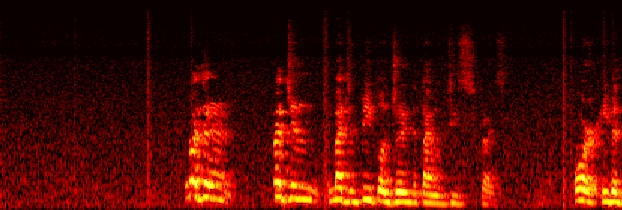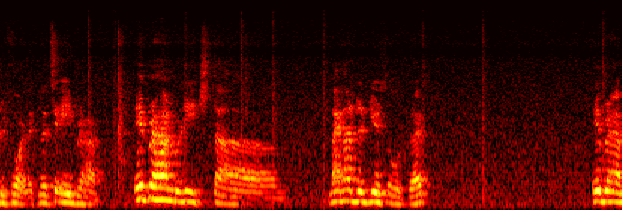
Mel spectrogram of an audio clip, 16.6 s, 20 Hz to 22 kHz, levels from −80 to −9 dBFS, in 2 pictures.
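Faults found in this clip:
No faults found in this speech recording. Nothing audible calls for a ticket.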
